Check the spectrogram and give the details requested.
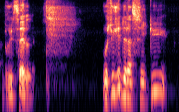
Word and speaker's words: Bruxelles: que l'on ne dit pas Bruxelles mais bien Bruxelles et ce malgré le X la prononciation Bruxelles prenant d'une erreur de retranscription de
